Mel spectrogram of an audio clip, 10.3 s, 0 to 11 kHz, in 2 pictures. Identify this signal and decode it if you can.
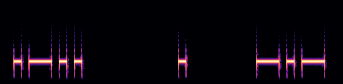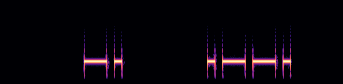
Morse code, heard as a keyed tone, about 10 wpm, spaced as for 5 wpm, 800 Hz. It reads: LEKNP
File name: LEZIONI / 6 PKX0 / 6 PK ws 10wpm 3745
